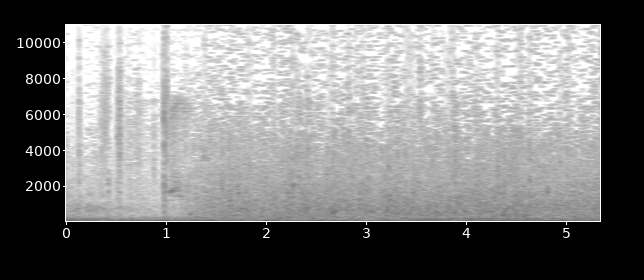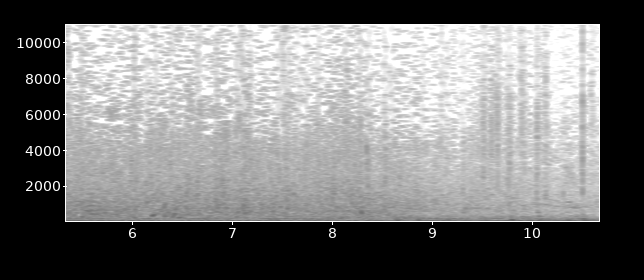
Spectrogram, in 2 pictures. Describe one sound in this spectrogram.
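A child wades through shallow water.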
